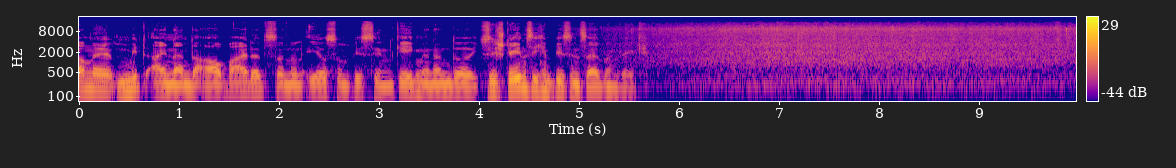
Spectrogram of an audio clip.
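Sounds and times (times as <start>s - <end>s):
speech: 0.0s - 5.8s
heavy torrential rain pouring in front of a Byzantine church in the Mani Greece: 5.7s - 9.9s.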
